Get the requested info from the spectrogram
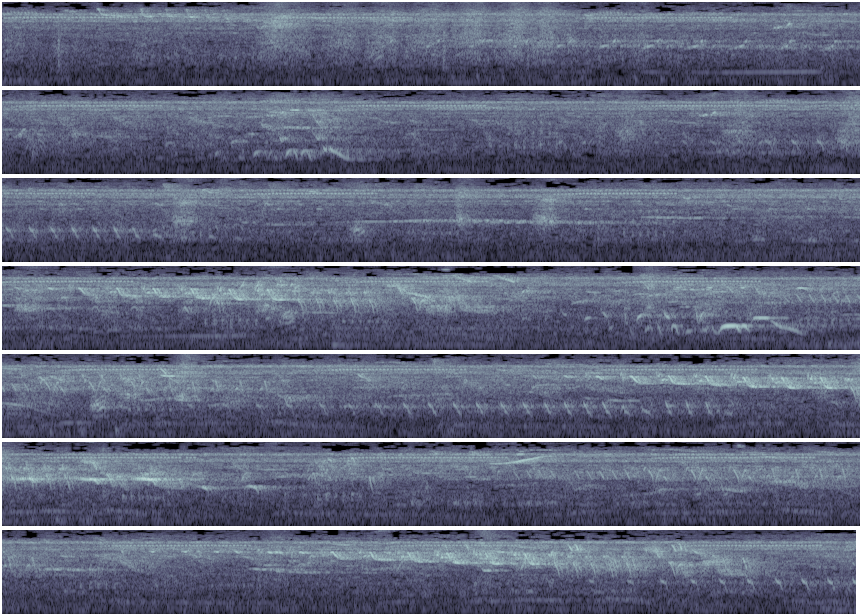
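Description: Several birds singing and calling. A song of rapid notes falling in pitch comes three times, about seven seconds apart, over a steady high pulsing note.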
